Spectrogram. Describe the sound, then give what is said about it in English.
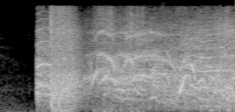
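A sudden loud gunshot rings out in a crowded train station in Ukraine, followed by a dense clamor of the crowd, with high-pitched cries and shouts rising and falling over the steady roar of many people. “Those shots rang out in a crowded train station.”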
